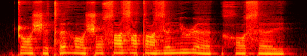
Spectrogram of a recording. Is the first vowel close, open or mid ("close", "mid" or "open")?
mid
